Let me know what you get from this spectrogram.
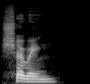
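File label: "showing", British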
